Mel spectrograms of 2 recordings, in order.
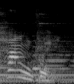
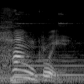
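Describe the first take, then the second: Both takes have the same delivery.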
